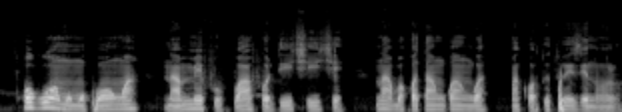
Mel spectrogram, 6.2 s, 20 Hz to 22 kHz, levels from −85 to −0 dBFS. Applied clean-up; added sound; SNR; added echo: none; none; none; none.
